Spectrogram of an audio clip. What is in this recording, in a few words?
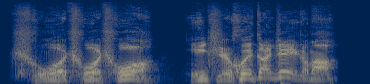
Grunt pissed, zh; 苦工（魔兽争霸3）; 兽人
